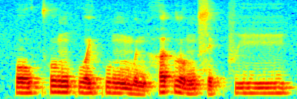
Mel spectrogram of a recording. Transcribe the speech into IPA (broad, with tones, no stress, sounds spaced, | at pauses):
o˨˧ w t̪ʰ ʊ˧ ŋ kʷ ɐ˨˧ j kʷ ɪ˨ ŋ m ɵ˨˩ n h ɐ˥ t̚ l ʊ˨˧ ŋ s ɪ˨ k̚ f iː˥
